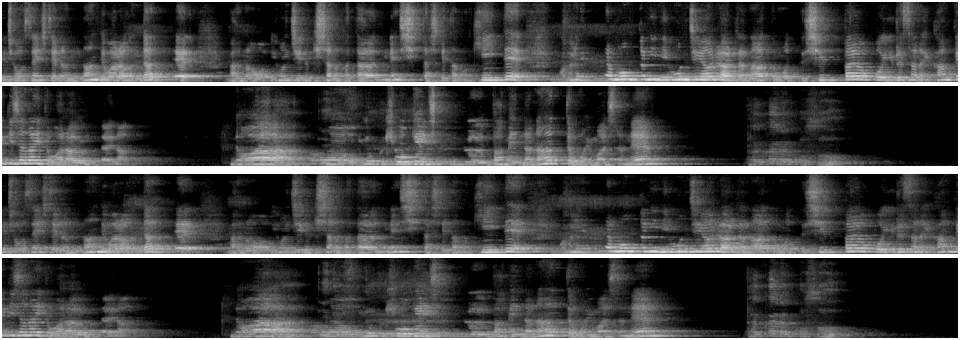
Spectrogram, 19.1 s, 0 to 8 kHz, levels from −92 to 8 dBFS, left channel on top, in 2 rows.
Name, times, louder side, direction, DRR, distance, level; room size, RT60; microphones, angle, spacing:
voice 1, 0.0-1.9 2.3-10.8 11.9-16.1, left 2 dB, 80° left, 4 dB, 0.8 m, -22 dB
voice 2, 1.2-1.7 2.2-2.5 5.5-6.4 10.1-10.4 12.1-14.0 17.0-17.9, equal, 35° right, -2 dB, 1.9 m, -39 dB
6.6 x 4.8 x 3.2 m, 0.89 s
head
